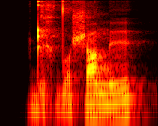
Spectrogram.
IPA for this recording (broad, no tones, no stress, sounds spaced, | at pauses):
ɖ i x d̪ ɔ ʃ a n̪ i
